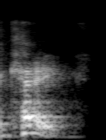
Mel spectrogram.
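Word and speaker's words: CAIQ: the cloud for inst you may want to use the cake that's how they pronounce it the cake is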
